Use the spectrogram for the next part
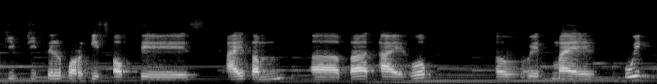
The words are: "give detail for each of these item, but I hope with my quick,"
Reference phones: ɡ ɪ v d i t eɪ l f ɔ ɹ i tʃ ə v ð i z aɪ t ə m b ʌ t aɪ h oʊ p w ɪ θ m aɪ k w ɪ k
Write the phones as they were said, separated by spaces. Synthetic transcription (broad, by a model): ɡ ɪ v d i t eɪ l f ɔ ɹ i s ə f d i s aɪ t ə m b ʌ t aɪ h oʊ p w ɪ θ m aɪ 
